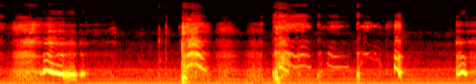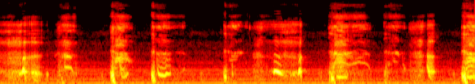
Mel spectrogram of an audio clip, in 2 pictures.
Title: Coughing *severely inflamed airways*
